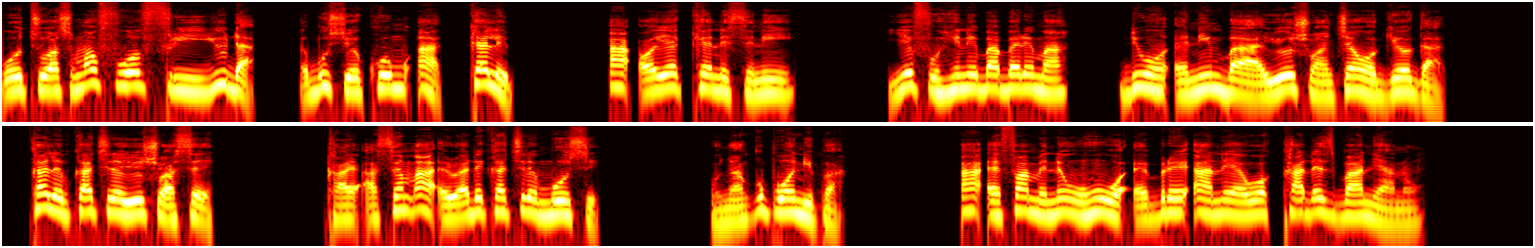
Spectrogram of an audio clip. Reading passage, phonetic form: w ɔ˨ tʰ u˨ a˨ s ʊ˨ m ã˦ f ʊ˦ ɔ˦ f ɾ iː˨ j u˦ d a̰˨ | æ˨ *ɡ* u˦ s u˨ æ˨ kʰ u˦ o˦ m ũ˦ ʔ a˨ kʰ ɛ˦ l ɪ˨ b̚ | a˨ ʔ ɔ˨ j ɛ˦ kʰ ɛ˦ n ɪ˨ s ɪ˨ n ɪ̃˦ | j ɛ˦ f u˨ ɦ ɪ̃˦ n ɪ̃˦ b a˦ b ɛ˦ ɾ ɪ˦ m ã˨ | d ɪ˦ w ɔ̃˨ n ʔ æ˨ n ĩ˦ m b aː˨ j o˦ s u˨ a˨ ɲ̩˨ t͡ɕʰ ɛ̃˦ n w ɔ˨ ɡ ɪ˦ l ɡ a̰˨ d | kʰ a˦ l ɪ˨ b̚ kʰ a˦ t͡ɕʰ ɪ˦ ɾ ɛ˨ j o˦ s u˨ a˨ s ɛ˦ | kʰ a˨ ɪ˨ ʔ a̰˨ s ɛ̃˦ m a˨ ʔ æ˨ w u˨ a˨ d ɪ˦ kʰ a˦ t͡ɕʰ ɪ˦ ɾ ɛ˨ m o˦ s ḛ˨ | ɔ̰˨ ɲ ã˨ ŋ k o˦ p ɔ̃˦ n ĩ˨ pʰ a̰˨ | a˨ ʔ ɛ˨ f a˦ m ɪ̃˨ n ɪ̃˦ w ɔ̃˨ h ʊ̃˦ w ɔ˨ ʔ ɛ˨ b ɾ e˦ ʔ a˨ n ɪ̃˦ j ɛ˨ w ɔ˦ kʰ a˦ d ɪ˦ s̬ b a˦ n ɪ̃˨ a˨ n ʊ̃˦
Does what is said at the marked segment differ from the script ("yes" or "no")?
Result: yes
